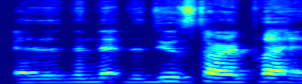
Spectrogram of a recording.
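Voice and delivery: usual speaking voice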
